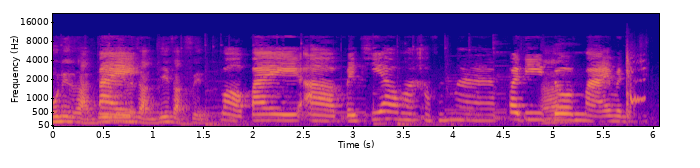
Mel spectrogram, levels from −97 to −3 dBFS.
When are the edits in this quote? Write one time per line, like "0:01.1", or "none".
0:01.6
